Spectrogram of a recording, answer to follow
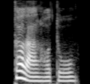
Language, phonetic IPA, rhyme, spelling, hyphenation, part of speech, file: Hungarian, [ˈtɒlaːlɦɒtoː], -toː, található, ta‧lál‧ha‧tó, adjective, Hu-található.ogg
- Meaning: obtainable, located, can be found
